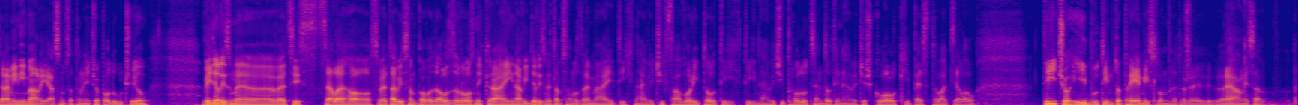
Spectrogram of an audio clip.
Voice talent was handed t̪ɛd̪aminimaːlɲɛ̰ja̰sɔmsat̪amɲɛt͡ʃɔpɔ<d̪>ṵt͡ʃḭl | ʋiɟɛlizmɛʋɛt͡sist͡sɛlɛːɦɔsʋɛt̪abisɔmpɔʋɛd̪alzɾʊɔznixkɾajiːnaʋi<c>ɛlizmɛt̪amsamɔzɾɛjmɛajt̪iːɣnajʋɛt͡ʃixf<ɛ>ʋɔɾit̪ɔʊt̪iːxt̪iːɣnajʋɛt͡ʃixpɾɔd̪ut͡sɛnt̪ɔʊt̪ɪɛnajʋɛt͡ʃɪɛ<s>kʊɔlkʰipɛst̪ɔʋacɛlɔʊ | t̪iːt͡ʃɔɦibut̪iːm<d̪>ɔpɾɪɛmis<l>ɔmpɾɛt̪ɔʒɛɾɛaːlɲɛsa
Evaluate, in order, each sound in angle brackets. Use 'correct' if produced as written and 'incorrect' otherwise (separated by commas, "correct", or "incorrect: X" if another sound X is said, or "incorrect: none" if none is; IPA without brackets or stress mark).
correct, incorrect: ɟ, incorrect: a, incorrect: ʃ, incorrect: t̪, correct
